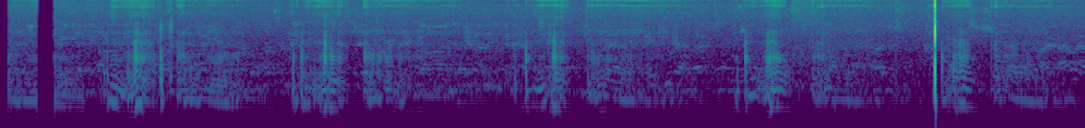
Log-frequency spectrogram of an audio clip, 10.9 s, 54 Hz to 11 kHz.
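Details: 7-week-old dog (puppy) snoring while lying on mommy: rhythmic rattling snorts about one every two seconds with a faint whistle, in sleep; snoring.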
